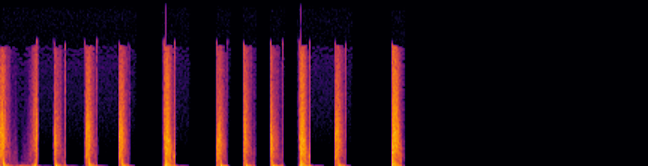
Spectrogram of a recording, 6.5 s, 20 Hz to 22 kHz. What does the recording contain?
Scratched Beats 001
Scratching Kick n Snare @ 111BPM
